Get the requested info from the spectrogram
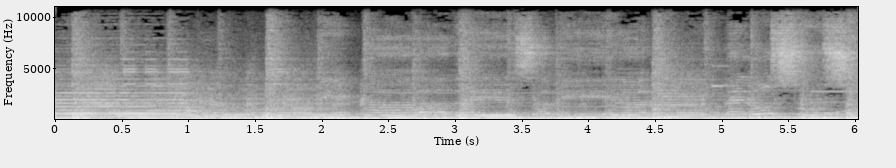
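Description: A live band playing a song: drums keeping a steady beat, bass, electric guitar and horns, with a woman singing over them.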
